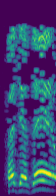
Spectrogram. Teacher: ورش عن نافع قرأ بهمزة مضمومة بس دون تنوين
